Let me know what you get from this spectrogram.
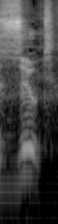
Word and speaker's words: Zoot: His name was Zoot. – I know. – We know. – Mm-hmm. – Oh, boy. So, moving on. – Rhymes with toot.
